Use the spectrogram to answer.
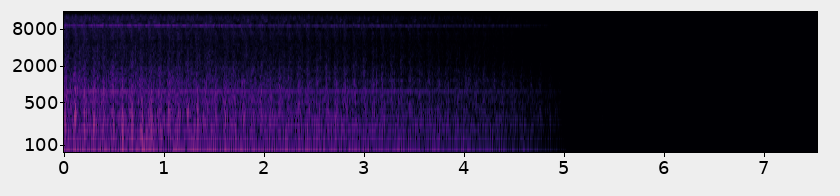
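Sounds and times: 
helicopter rotor chopping as it flies away over treetops: 0.0s - 4.9s.

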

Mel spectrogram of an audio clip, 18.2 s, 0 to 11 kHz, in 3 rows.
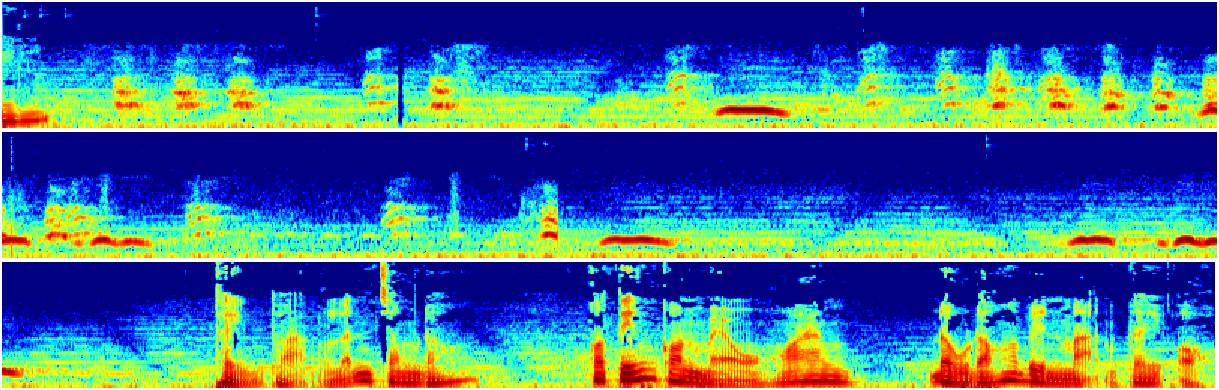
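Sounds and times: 
dogs barking across a village at night: 0.4s - 8.9s
owl hooting: 3.0s - 10.0s, 10.9s - 12.6s
speech: 13.6s - 18.2s.

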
